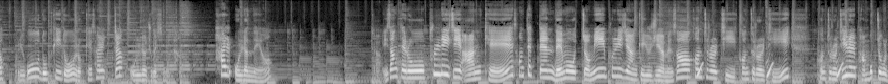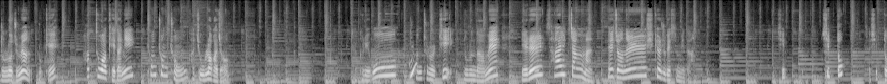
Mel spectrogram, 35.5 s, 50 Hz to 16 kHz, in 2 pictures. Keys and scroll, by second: 14.2 super+d, 14.7 super+d, 15.2 super+d, 26.8 super+d.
